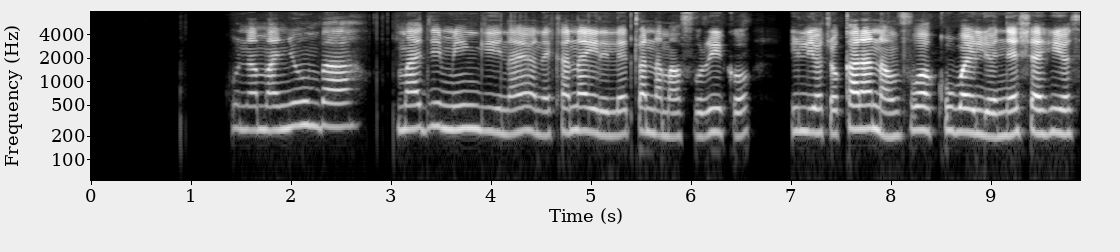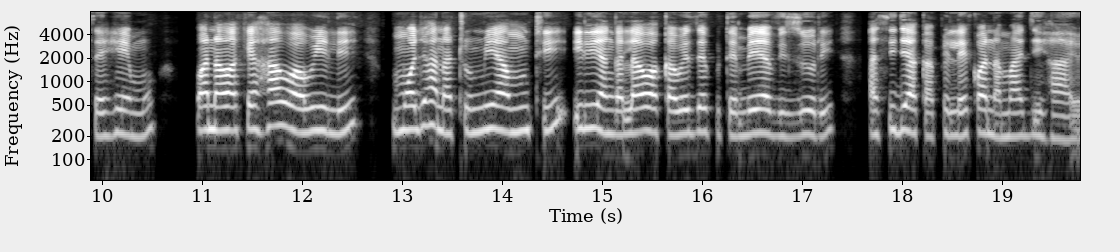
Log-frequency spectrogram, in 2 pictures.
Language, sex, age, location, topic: Swahili, female, 25-35, Kisumu, health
